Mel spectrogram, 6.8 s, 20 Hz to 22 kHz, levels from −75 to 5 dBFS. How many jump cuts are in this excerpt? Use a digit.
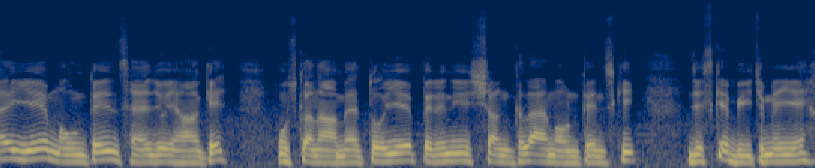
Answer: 0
